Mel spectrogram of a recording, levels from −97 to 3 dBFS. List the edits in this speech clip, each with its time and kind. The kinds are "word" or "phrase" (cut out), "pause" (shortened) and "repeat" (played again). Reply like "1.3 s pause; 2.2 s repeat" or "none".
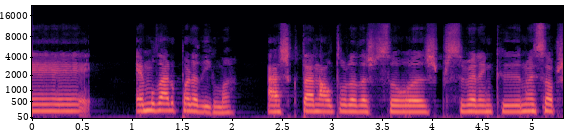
none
